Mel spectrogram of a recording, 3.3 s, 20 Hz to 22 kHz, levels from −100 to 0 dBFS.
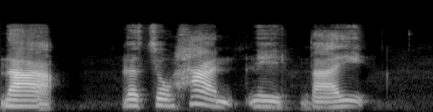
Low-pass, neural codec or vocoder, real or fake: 9.9 kHz; codec, 24 kHz, 1 kbps, SNAC; fake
